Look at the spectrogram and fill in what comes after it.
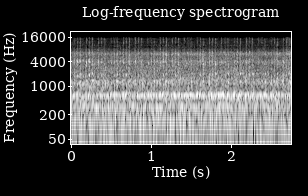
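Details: VW Vento idling with check-engine light on and heater light blinking: uneven idle with a rough knocking beat under the engine hum, a misfire traced to a faulty fuel injector, which was replaced.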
